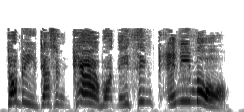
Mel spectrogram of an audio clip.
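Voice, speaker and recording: A woman voicing an excitable, timid male house elf in a storybook, with a squeaky voice and deferential, broken third-person grammar. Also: normal speed, no echo, muffled recording. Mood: defiant.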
